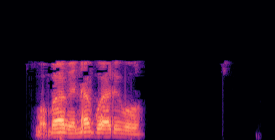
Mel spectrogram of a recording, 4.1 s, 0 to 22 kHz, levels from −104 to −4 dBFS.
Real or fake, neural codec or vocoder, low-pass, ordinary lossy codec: real; none; 3.6 kHz; MP3, 16 kbps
